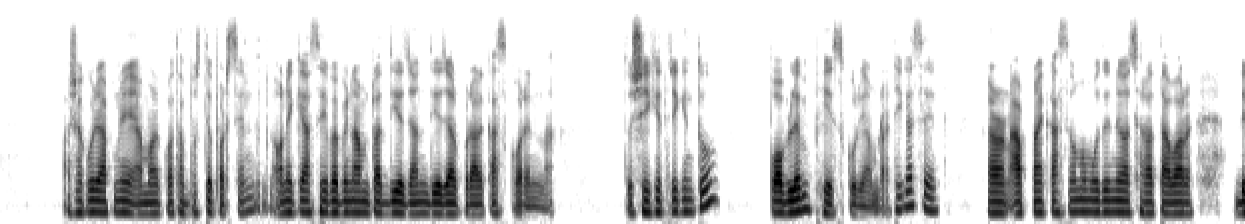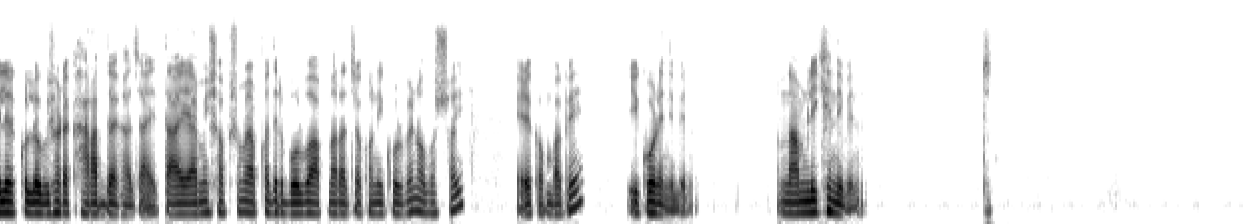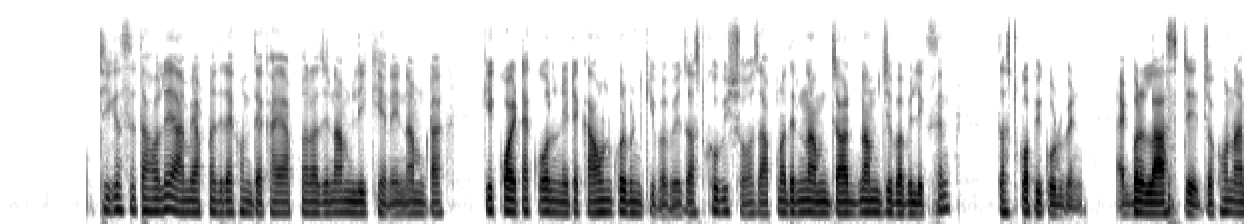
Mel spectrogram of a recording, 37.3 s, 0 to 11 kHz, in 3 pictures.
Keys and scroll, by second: 0.8 ctrl+v, 33.1 ctrl+c.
